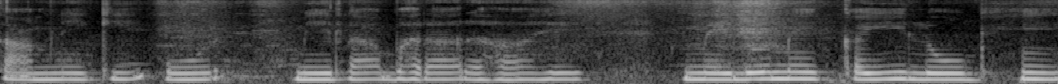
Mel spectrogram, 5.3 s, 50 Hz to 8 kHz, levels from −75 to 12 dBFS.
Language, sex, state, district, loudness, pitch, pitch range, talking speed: Hindi, female, Bihar, Araria, -15 LUFS, 225 Hz, 225-235 Hz, 145 wpm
